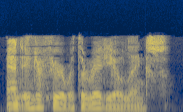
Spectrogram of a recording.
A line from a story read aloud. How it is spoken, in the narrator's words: Fritz added calmly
